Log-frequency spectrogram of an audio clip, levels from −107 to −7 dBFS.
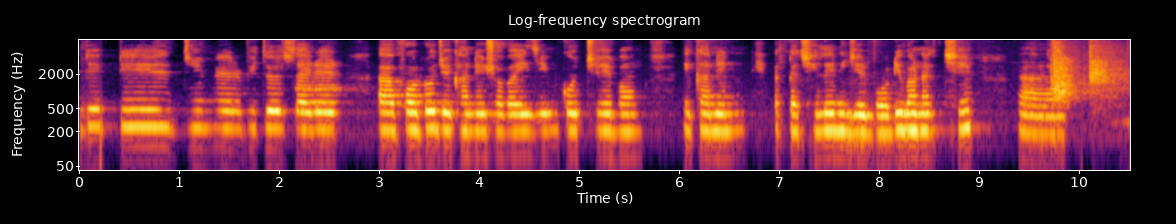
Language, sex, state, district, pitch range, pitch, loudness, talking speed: Bengali, female, West Bengal, Kolkata, 205-225 Hz, 210 Hz, -18 LUFS, 125 wpm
